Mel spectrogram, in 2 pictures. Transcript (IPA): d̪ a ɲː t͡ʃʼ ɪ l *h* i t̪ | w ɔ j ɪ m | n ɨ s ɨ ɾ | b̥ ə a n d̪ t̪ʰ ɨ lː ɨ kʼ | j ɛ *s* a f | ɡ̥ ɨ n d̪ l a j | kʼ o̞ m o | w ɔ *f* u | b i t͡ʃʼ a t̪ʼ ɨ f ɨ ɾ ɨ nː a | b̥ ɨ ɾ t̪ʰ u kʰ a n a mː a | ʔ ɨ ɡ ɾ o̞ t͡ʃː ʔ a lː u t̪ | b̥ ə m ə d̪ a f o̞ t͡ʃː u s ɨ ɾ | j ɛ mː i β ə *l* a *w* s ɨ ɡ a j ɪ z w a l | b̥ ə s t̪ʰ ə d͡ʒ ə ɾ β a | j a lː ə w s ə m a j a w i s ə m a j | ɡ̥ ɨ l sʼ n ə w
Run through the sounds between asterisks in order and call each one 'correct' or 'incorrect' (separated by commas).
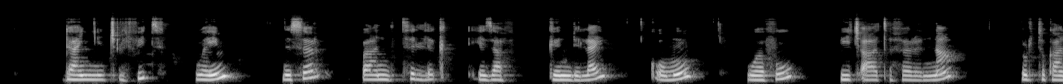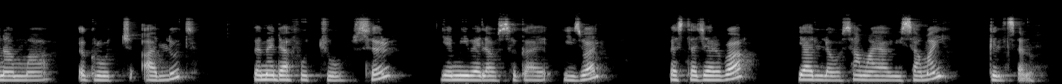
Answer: incorrect, incorrect, correct, correct, correct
